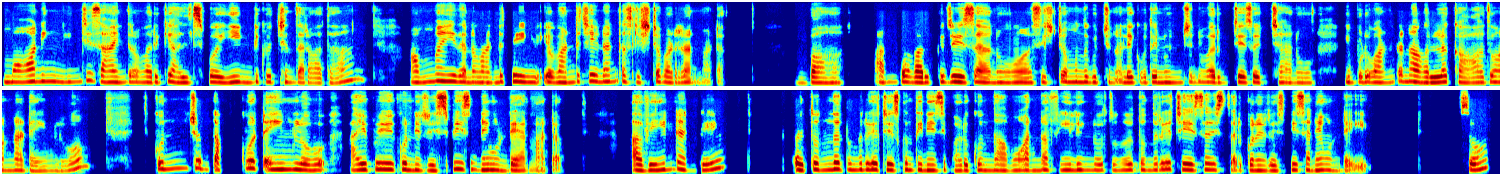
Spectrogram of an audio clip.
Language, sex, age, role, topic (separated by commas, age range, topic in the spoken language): Telugu, female, 20-24, host, రాత్రి భోజనం తక్కువ సమయంలో తయారు చేయడానికి ఏమైనా సులభమైన పద్ధతులు చెప్పగలరా?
